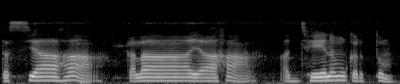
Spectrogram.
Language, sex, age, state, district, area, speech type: Sanskrit, male, 18-30, Karnataka, Uttara Kannada, rural, spontaneous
